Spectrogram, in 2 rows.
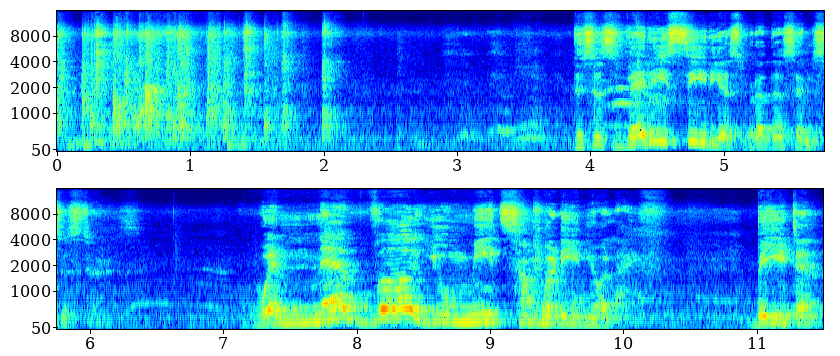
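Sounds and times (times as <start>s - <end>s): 
crowd clapping: 0.0s - 2.3s
speech: 3.9s - 6.4s, 7.2s - 10.1s, 11.0s - 11.4s.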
